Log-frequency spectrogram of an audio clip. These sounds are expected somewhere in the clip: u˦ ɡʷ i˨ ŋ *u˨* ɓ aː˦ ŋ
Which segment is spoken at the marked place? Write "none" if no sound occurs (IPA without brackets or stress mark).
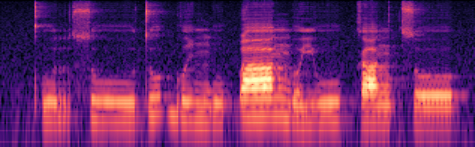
u˨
